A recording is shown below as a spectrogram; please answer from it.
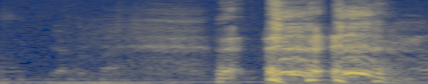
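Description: A man coughing close to a microphone: a short cough about a second in, then two louder coughs in quick succession.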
